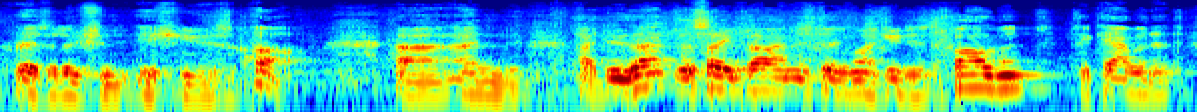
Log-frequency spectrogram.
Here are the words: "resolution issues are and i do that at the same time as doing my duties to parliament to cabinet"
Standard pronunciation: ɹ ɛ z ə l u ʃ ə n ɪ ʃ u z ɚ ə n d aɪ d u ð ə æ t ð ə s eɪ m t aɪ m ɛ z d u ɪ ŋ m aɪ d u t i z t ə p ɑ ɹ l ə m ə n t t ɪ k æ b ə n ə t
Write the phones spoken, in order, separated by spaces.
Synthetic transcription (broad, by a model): ɹ ɛ z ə l u ʃ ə n ɪ ʃ u z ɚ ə n aɪ d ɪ ð ə t ð ə s eɪ m t aɪ m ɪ z d u ɪ ŋ m aɪ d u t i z t ə p ɑ ɹ l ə m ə n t t ɪ k æ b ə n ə t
